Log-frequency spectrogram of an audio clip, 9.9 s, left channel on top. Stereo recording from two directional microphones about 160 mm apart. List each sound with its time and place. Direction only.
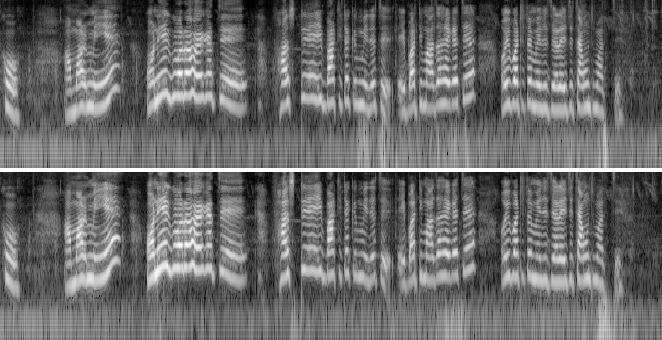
0.0 s speech: 15° right (ahead or behind)
2.1 s a woman's voice: 40° right (ahead or behind); by 3.9 s 20° right (ahead or behind)
3.9 s speech: 40° right (ahead or behind)
4.7 s speech: 15° right (ahead or behind)
8.2 s a woman's voice: 20° right (ahead or behind)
